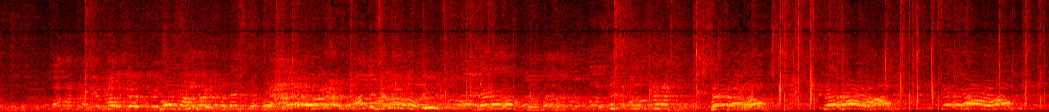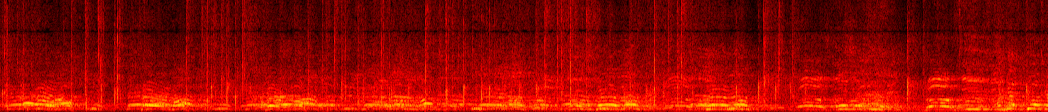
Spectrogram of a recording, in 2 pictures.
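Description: A crowd of spectators shouting and calling out encouragement, many voices overlapping without a break, with sharp knocks scattered through.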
